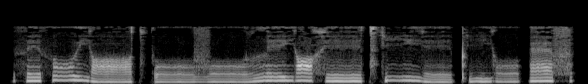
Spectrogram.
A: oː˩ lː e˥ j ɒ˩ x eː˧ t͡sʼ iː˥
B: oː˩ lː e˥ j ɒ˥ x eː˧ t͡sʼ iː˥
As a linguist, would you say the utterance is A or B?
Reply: B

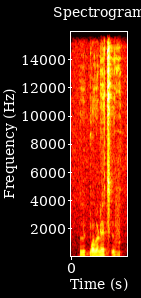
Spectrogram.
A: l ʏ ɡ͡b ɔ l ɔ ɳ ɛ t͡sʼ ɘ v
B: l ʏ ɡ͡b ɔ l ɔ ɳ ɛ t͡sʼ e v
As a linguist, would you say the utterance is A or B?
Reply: A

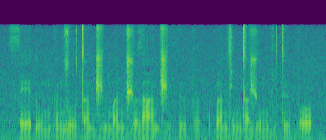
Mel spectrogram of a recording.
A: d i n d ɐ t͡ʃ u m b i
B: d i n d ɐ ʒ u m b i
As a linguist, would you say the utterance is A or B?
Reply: B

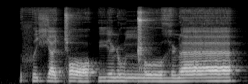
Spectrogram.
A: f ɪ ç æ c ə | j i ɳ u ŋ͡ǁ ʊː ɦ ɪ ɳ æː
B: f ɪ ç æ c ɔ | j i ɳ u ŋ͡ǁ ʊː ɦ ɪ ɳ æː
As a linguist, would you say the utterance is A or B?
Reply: B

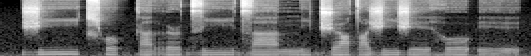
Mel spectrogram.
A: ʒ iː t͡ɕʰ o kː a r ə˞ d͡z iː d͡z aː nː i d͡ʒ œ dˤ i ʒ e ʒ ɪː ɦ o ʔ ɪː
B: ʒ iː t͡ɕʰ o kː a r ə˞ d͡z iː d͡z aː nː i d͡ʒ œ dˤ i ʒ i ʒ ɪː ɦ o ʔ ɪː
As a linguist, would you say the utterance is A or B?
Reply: B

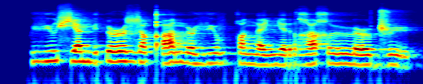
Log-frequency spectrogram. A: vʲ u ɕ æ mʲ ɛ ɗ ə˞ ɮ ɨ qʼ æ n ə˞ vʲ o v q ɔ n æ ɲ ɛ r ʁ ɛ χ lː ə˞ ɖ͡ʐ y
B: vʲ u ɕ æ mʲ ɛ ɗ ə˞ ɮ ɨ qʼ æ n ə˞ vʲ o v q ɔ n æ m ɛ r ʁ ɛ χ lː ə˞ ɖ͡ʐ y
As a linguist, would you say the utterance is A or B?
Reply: A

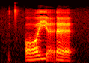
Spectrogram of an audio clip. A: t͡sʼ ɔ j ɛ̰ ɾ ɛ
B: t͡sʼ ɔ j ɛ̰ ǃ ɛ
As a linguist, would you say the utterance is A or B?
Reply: A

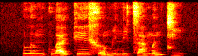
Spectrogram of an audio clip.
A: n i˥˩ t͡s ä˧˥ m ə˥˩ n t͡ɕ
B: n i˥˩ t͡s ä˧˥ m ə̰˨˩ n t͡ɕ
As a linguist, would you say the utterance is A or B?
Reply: B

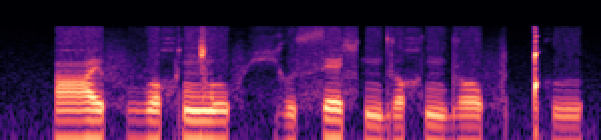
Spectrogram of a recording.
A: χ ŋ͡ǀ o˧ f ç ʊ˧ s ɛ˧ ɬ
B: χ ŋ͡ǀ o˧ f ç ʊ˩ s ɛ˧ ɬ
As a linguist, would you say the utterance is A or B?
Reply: B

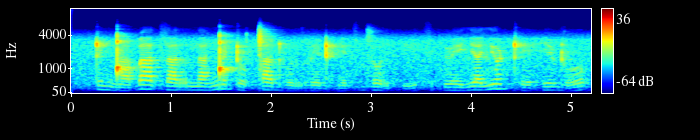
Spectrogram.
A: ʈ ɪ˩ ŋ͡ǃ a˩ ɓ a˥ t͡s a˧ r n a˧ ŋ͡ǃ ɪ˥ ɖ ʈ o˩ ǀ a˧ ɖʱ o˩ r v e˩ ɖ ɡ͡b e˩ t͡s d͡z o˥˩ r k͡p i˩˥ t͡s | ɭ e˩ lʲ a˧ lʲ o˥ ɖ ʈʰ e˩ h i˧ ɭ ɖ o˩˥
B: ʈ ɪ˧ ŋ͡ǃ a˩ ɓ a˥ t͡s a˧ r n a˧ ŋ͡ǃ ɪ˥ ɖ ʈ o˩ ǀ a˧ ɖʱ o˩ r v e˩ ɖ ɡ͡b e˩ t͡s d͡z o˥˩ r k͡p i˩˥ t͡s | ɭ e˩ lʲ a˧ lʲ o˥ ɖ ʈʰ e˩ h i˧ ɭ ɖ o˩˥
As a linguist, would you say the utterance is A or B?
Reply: B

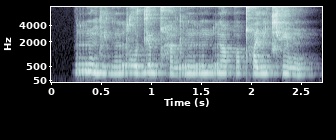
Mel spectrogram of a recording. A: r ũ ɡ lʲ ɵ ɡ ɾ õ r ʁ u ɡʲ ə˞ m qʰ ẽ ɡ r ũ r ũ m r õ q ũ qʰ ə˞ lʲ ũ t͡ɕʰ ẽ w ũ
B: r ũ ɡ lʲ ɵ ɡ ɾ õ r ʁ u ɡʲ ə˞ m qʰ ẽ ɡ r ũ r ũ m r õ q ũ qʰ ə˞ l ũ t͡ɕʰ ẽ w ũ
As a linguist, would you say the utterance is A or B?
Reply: A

